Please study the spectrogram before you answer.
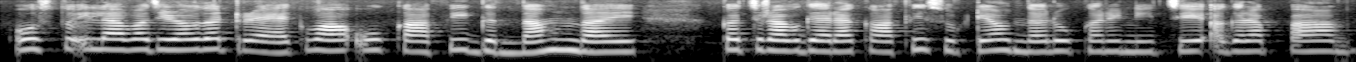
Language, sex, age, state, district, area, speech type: Punjabi, female, 18-30, Punjab, Tarn Taran, rural, spontaneous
